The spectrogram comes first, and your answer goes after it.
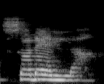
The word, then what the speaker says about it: sorella: Entonces, por ejemplo, sorella, esta E es diferente a premio.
